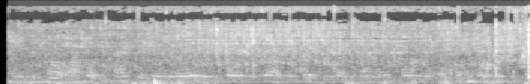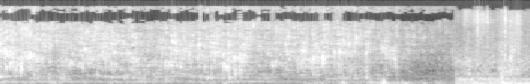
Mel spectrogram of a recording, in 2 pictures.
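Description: Water from a garden hose pouring and splashing into a wooden barrel as it fills, starting suddenly about five seconds in.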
